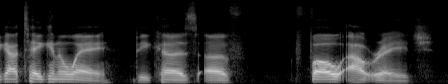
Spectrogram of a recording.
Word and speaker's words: faux: taken away because of faux outrage which is actually spelled like with a u and an x if you could believe it um yeah i i've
